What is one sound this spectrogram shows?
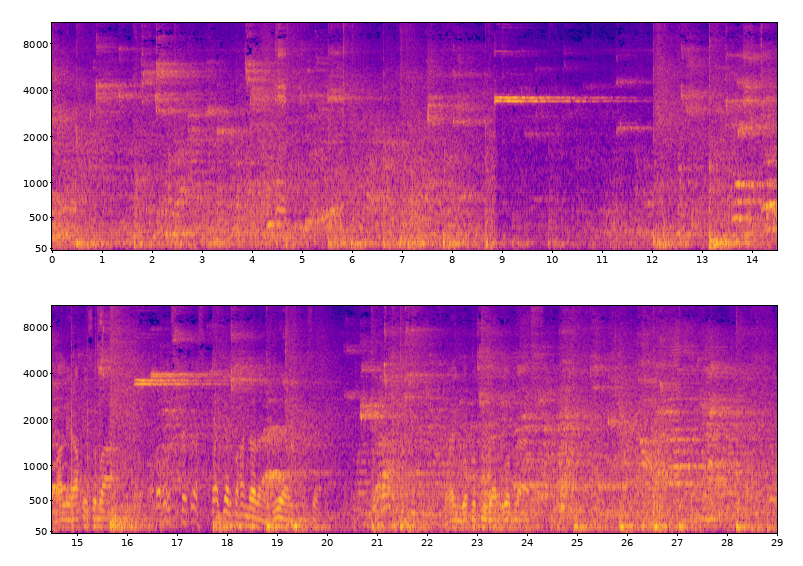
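A volleyball is struck with loud slaps.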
